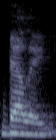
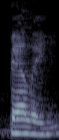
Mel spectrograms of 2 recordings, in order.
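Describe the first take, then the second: No difference in how they are said.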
